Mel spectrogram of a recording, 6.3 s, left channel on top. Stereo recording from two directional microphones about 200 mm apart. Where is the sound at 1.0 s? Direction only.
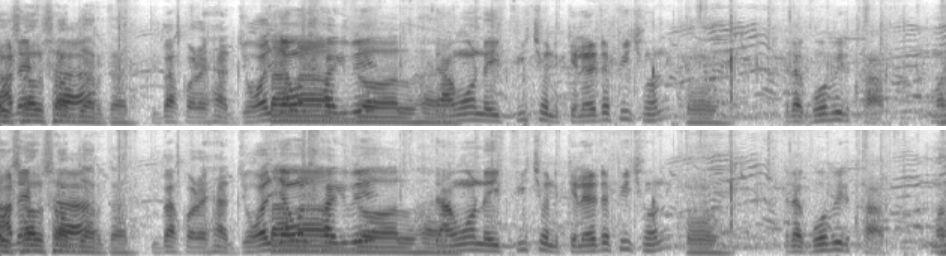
55° right (ahead or behind).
